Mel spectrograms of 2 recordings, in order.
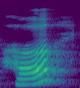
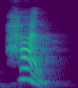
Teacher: In China it's 和 and in Taiwan is 汉, H-A-N 4 tone.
